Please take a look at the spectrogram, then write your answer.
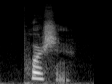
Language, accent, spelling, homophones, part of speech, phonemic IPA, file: English, US, portion, potion, noun / verb, /ˈpoɹʃən/, En-us-portion.ogg
- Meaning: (noun) 1. An allocated amount 2. That which is divided off or separated, as a part from a whole; a separated part of anything 3. One's fate; lot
